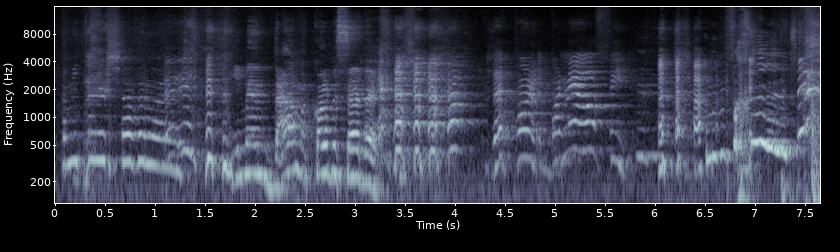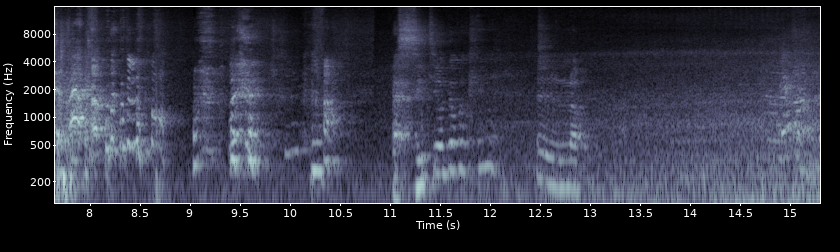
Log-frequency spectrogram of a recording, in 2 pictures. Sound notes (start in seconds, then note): 0.1 speaking foreign language; 2.9 laughing; 4.6 speaking foreign language; 7.9 laughing; 10.9 speaking foreign language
